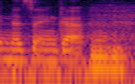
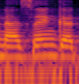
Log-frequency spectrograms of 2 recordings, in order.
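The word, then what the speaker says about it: Nzinga: an angolian Queen and you'll hear her name pronounced a number of different ways but I say nazinga um she was an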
